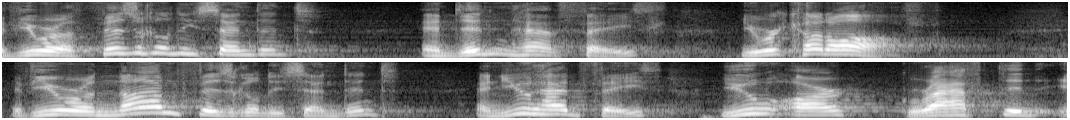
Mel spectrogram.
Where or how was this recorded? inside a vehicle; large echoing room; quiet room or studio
large echoing room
